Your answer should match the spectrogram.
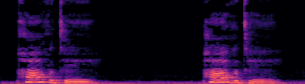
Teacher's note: trọng âm rơi vào âm tiết đầu tiên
